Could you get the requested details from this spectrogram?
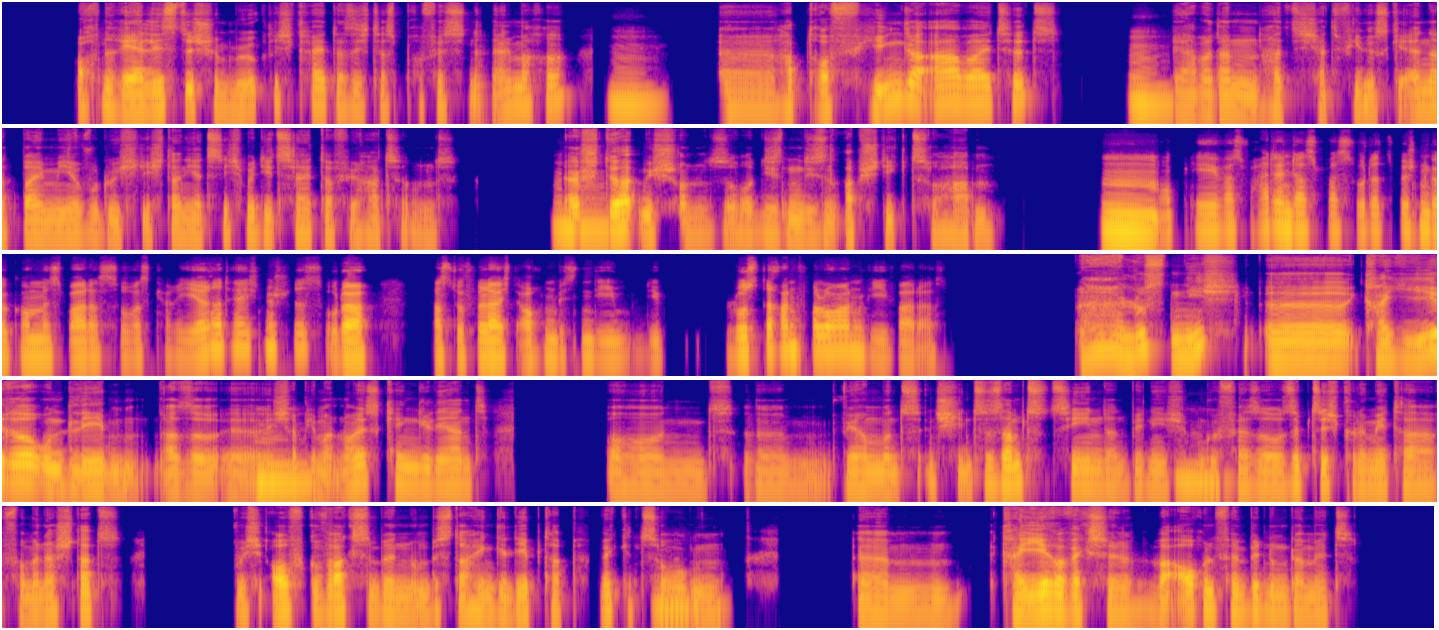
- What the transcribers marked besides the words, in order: other background noise
- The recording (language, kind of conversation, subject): German, advice, Wie kann ich es schaffen, beim Sport routinemäßig dranzubleiben?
